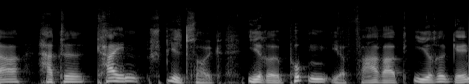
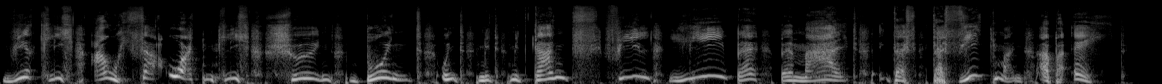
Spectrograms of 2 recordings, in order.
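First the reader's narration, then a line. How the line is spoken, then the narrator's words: Squeaky. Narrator (German): piepste Pieper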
